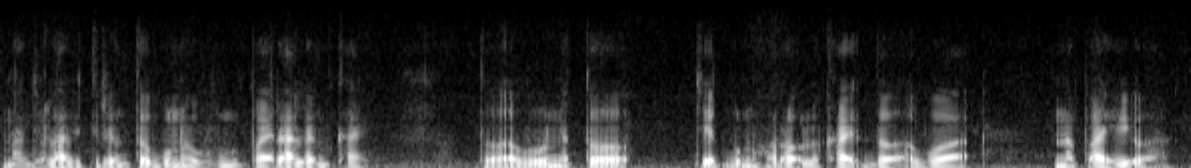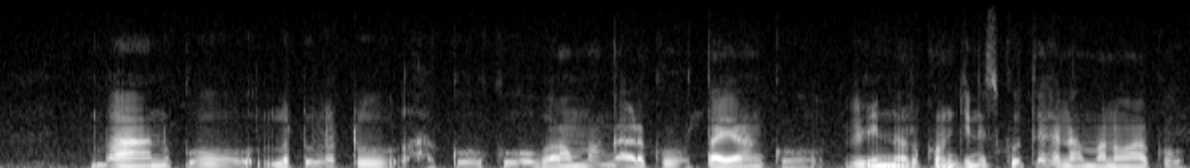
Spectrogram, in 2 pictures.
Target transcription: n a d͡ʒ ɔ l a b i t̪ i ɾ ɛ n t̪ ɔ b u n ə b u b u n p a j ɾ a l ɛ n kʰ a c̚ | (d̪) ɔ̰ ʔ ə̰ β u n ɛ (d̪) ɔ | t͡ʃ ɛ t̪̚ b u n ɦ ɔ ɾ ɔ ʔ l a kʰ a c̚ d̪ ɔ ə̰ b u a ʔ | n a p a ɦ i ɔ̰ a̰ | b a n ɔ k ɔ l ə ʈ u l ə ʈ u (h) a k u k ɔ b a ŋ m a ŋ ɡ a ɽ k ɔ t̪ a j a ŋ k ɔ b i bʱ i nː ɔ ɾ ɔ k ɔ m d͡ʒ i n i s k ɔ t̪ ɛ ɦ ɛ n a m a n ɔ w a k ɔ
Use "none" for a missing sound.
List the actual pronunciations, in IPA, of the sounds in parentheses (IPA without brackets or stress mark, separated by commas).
t̪, t̪, h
